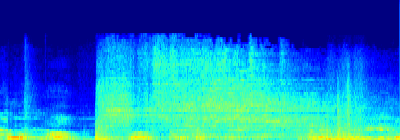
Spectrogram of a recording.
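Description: A drum kit hit with a crash cymbal about a second in, the cymbal ringing and fading over about two seconds.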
